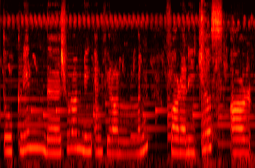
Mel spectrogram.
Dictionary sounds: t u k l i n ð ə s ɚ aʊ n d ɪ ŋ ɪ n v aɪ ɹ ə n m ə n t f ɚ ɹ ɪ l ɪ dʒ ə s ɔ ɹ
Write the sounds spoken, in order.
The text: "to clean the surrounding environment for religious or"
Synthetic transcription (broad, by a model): t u k l i n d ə ʃ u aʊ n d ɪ ŋ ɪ n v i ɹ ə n m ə n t f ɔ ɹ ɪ l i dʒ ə s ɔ ɹ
